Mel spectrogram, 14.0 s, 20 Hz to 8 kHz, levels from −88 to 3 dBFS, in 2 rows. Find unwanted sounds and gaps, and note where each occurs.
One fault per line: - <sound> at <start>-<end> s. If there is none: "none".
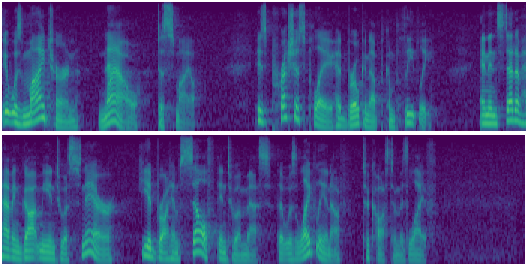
none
